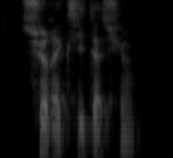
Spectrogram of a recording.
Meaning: overexcitement
- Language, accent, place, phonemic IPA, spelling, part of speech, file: French, France, Lyon, /sy.ʁɛk.si.ta.sjɔ̃/, surexcitation, noun, LL-Q150 (fra)-surexcitation.wav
